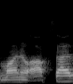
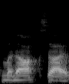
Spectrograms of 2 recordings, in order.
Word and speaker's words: monoxide: will see it as monoxide like that we don't say monooxide we just kind of get rid of one oxygen and get rid of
